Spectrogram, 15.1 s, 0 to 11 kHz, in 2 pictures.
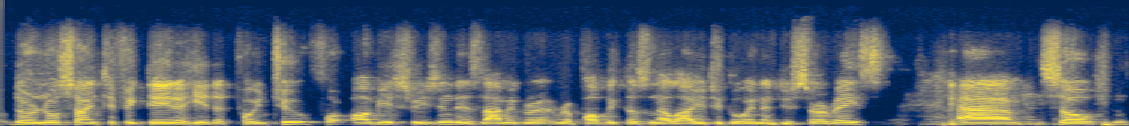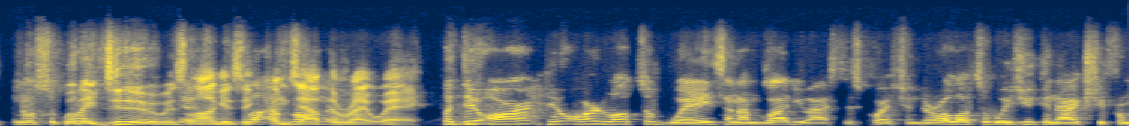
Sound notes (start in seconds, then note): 6.2 laughter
